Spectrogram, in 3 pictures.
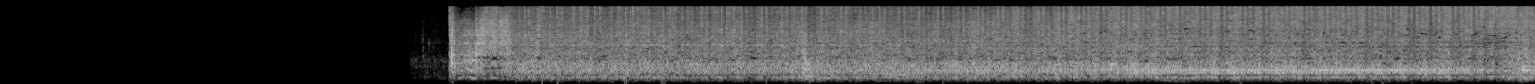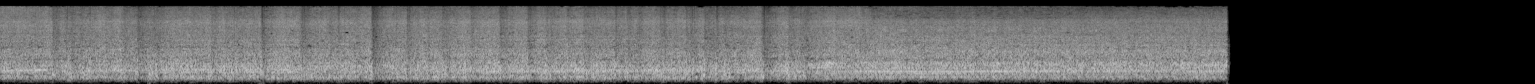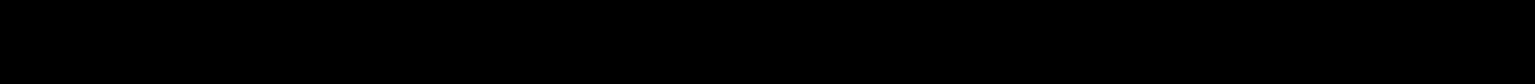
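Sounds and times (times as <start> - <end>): car engine running: 4.5 - 27.6.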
